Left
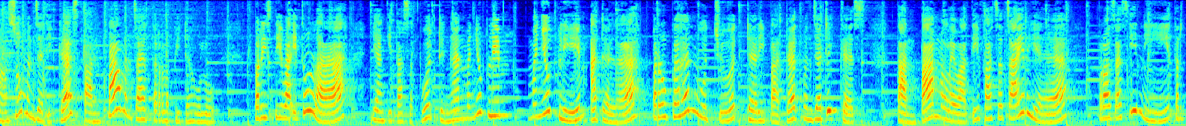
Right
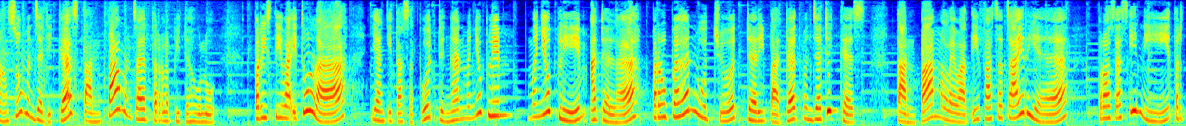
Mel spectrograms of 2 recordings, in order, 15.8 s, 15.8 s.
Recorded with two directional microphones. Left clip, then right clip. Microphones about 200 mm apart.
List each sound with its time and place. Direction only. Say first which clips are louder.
0.0 s a woman's voice: right 7 dB; 40° right (ahead or behind)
